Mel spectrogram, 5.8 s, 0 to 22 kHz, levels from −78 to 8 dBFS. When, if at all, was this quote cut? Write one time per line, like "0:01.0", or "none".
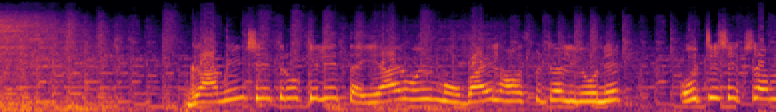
0:01.2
